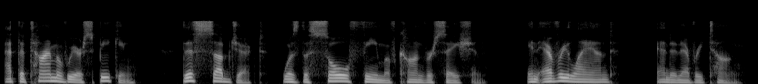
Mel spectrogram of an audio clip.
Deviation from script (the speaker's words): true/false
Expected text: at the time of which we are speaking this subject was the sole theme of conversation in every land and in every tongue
true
